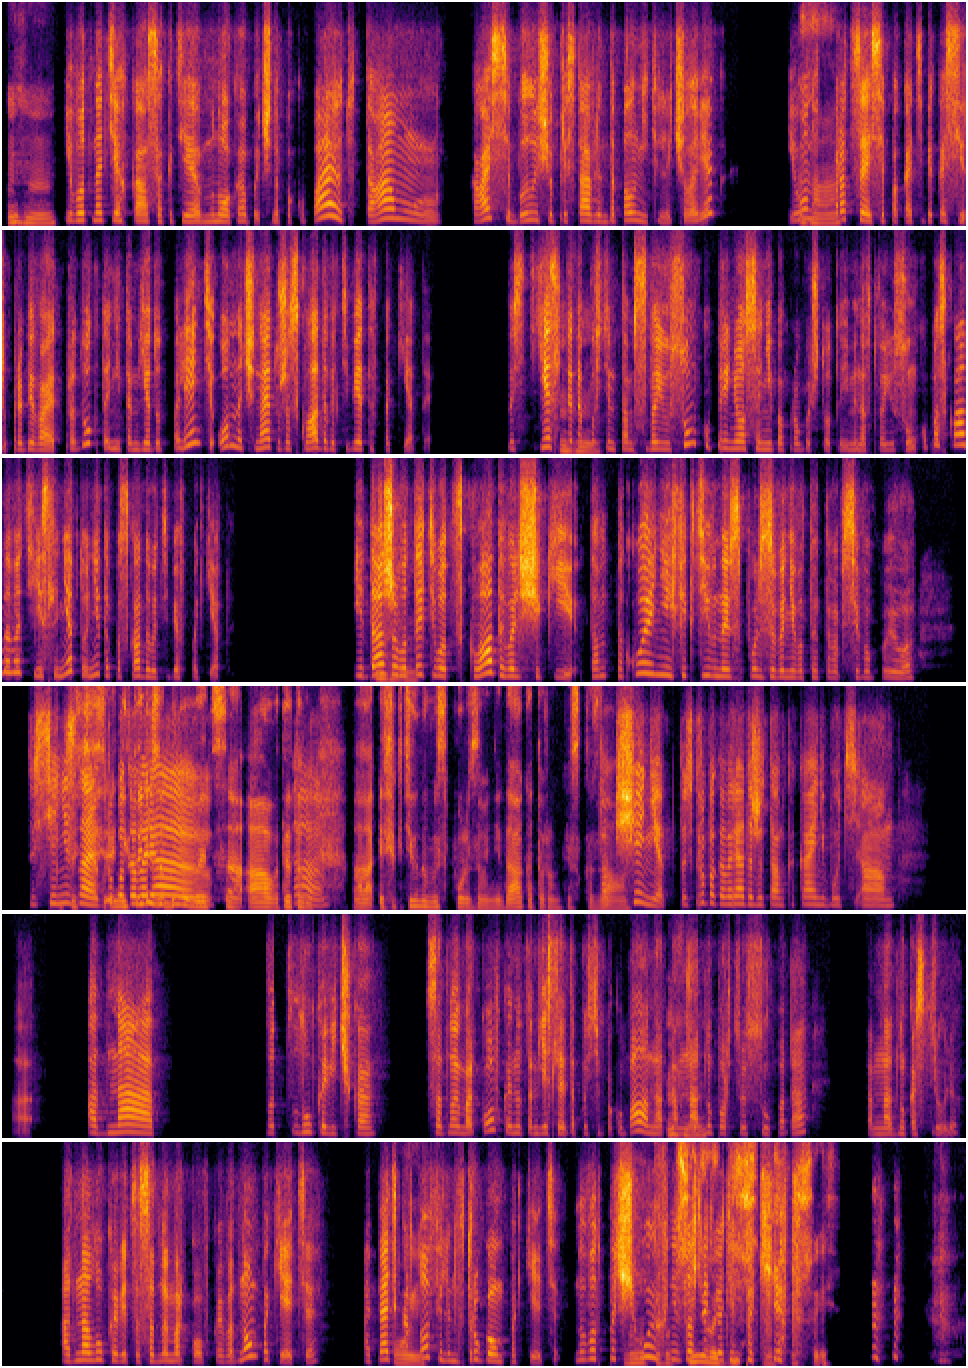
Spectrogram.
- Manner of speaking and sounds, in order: tapping; chuckle
- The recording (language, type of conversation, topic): Russian, podcast, Как, по‑твоему, можно решить проблему пластика в быту?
